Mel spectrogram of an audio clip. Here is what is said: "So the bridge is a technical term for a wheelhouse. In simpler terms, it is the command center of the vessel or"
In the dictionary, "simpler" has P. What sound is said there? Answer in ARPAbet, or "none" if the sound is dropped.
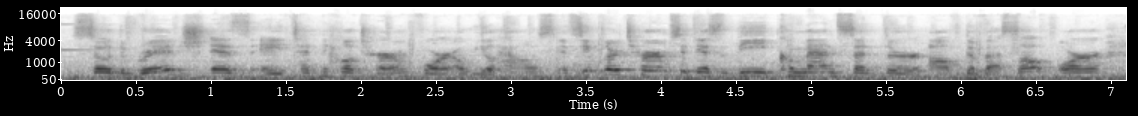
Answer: none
